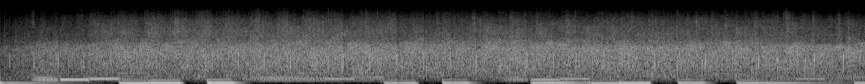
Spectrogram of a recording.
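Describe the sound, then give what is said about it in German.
Loud, sustained applause from a large live audience at a political talk recording fills the whole stretch as a dense, steady roar of clapping with no break. “Man hat es eben auch schon ganz laut und deutlich gehört. Hier sind Menschen, hier sind sehr viele Menschen und darüber freuen wir uns sehr”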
